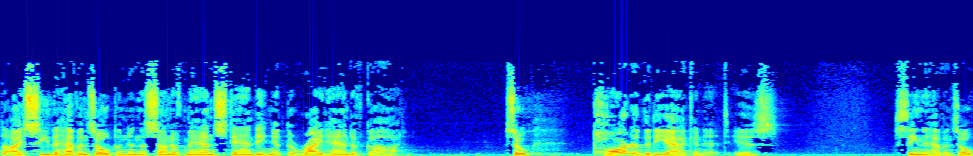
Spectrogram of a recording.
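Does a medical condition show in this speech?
No.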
